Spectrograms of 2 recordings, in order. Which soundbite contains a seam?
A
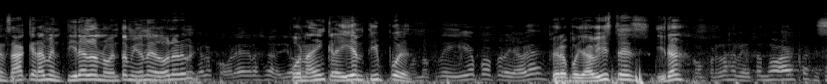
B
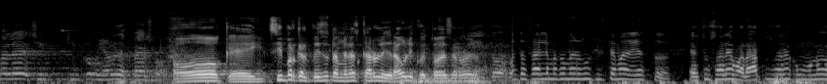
B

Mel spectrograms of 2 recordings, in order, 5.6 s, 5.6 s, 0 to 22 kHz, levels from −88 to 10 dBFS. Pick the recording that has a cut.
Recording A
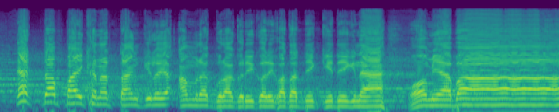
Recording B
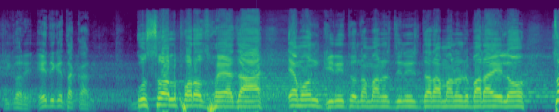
B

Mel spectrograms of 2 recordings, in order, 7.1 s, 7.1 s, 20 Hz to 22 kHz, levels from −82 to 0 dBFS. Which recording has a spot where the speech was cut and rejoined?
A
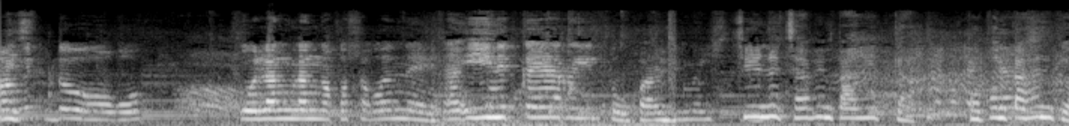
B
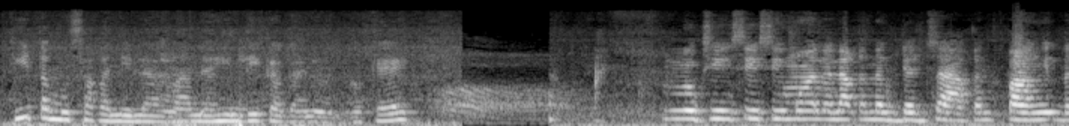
B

